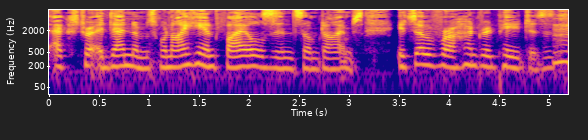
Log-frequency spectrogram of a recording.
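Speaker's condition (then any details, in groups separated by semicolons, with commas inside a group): No condition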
